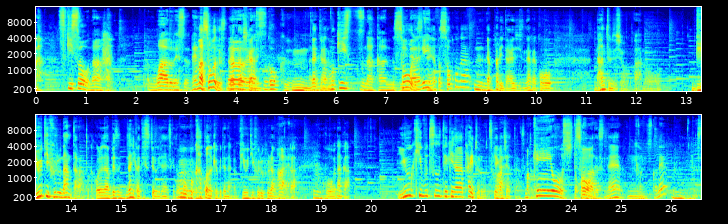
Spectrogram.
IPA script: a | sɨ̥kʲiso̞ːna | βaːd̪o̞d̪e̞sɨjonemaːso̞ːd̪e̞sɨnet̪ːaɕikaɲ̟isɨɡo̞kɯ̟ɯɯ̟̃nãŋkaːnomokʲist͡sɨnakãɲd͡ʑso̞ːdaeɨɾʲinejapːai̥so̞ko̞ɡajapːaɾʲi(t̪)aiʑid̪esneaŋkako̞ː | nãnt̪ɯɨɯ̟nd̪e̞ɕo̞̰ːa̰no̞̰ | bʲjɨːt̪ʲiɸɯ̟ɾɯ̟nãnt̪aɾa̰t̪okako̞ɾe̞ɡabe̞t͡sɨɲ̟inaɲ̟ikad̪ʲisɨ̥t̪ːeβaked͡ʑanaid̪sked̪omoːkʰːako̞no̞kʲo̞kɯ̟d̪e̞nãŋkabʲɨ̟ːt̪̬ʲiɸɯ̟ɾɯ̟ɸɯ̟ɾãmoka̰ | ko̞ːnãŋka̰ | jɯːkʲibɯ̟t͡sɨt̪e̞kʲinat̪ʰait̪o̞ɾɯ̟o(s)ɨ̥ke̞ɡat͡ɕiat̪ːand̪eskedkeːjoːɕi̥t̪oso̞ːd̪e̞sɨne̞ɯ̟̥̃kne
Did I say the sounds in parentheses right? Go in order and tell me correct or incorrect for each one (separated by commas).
incorrect, incorrect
